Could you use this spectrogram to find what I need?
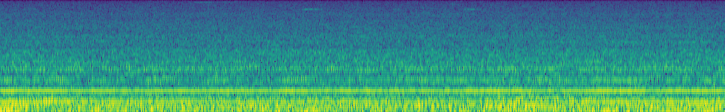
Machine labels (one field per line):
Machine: fan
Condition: abnormal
